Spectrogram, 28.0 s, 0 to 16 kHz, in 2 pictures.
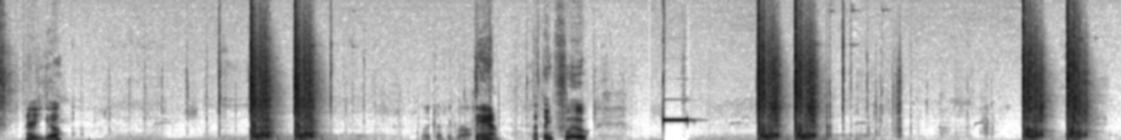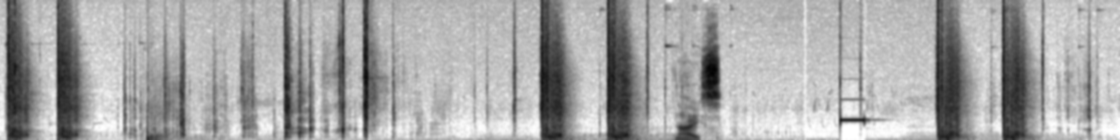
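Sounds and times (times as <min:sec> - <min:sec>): rifle shots: 0:03.1 - 0:04.2, 0:09.4 - 0:10.5, 0:12.8 - 0:15.2, 0:15.8 - 0:16.2, 0:20.8 - 0:22.2, 0:25.7 - 0:27.1
handgun shots: 0:03.2 - 0:04.1, 0:09.5 - 0:10.4, 0:12.8 - 0:15.2, 0:20.8 - 0:22.2, 0:25.8 - 0:27.1.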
